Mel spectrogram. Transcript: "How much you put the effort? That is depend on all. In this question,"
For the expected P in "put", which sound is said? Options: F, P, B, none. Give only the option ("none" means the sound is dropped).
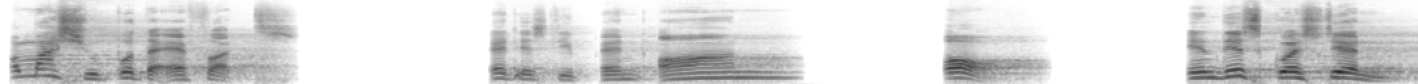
P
